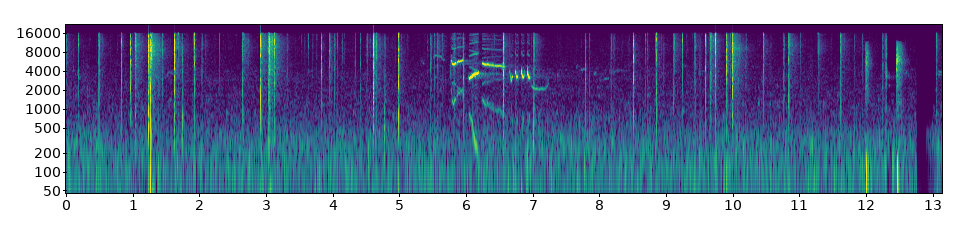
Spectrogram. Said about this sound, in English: Nice. I can hear the river. I hear the campfire.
